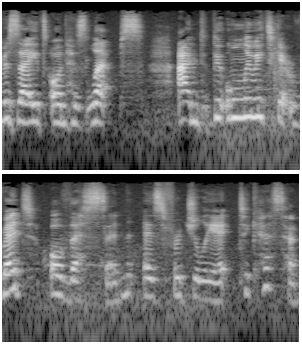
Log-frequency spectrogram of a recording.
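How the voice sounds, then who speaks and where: A woman with a Scottish accent at a very slow pace, over light background noise. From Scotland. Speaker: book vlogger. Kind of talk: casual educational talk to camera. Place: home room. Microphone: camera far.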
